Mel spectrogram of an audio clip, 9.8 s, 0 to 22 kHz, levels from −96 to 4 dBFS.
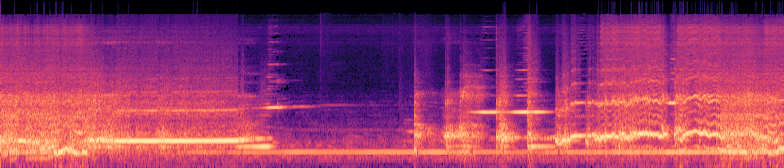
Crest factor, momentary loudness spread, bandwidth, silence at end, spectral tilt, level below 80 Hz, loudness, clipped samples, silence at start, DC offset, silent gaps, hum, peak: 6 dB; 17 LU; 14.5 kHz; 0 s; -4 dB/octave; -42 dBFS; -6 LUFS; 0.3%; 0 s; under 0.1%; none; none; 0 dBFS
